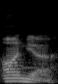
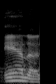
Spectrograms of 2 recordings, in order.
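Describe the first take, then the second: First: The name has a y sound in the middle. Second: The name has no y sound in the middle. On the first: The speaker calls it right. "There is a Y in her name" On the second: The speaker calls it wrong. "it said Anna, not Anya"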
